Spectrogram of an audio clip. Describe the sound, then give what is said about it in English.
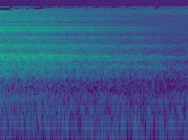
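A soft, airy breath sound, a slow deep exhale, drawn out steadily for about two seconds and gradually fading, with no talking. “Take a deep breath. Exhale. Another deep breath. Exhale.”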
